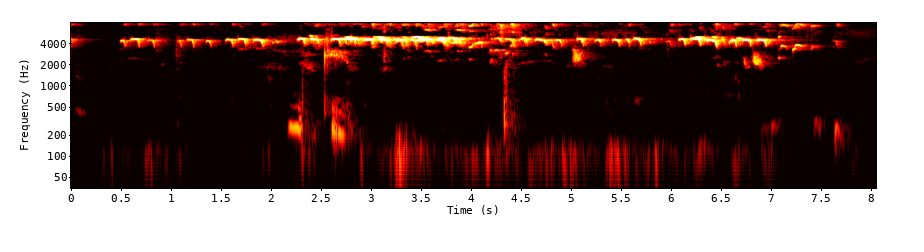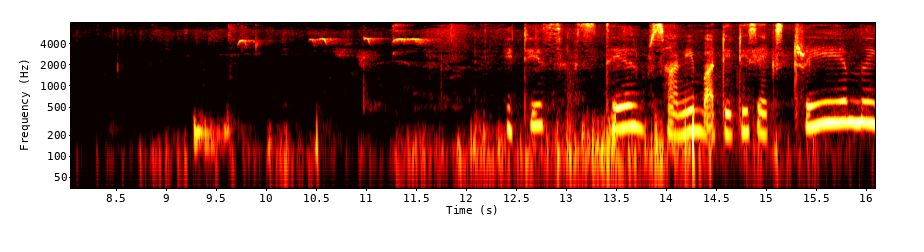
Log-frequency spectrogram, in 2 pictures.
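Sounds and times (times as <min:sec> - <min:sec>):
bird chirping rapidly: 0:00.0 - 0:08.1, 0:09.6 - 0:11.7.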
